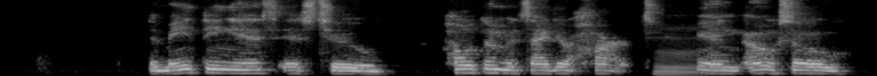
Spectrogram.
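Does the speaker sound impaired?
Yes: Down syndrome; from birth.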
